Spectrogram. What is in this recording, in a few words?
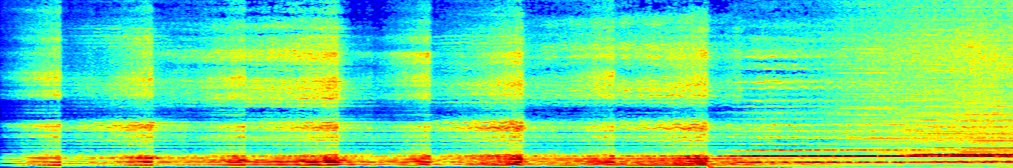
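Voices, Keys, Rhythmic Textures; Mosaic Voices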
